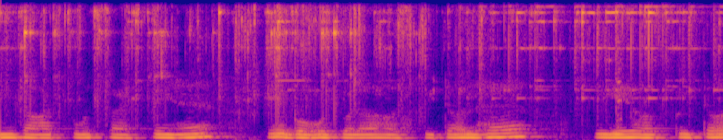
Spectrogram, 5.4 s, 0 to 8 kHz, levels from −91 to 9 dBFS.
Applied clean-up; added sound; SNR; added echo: none; Keys jangling; 6 dB; reverberation time 0.4 s.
